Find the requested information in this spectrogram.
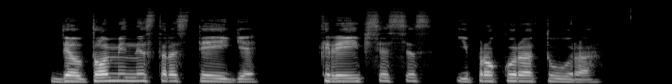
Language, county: Lithuanian, Vilnius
